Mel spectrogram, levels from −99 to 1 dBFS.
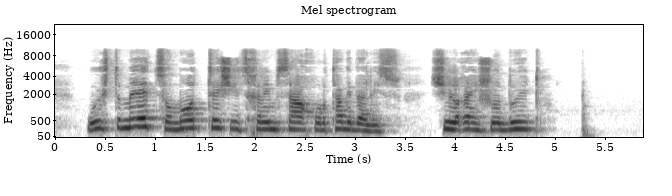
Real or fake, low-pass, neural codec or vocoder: fake; 9.9 kHz; vocoder, 22.05 kHz, 80 mel bands, Vocos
